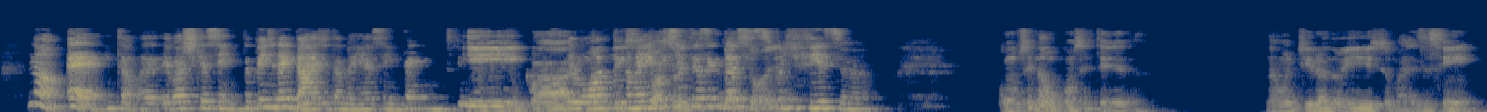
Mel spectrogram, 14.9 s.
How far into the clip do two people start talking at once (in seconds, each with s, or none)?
5.7 s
